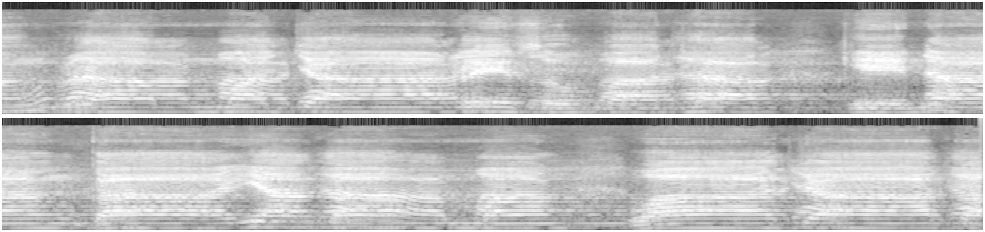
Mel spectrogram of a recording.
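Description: Buddhist monks chanting in Pali in unison: a steady recitation on an even pitch, going phrase by phrase with brief pauses for breath.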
